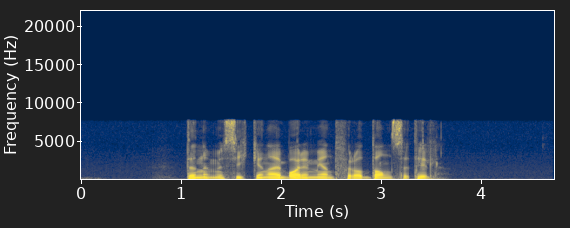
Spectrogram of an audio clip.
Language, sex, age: Norwegian, male, 26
